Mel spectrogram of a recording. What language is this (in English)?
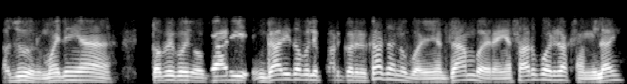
Nepali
